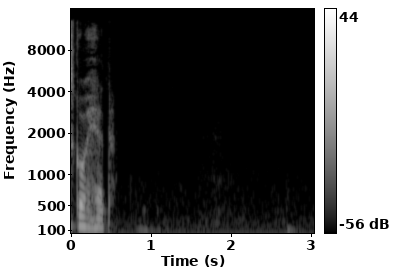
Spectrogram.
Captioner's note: speaking French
